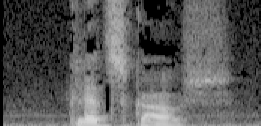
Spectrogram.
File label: "kletskous", Dutch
